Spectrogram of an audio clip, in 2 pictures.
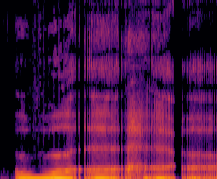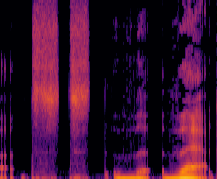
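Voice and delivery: very slow, halting, stumbling sounding-out letter by letter. Retelling how a child reads, imitating a child sounding out letters. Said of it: "sound out all of the s-, letters of a word".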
